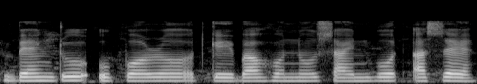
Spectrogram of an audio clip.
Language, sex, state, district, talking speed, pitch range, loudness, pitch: Assamese, male, Assam, Sonitpur, 65 wpm, 165-170 Hz, -17 LUFS, 165 Hz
